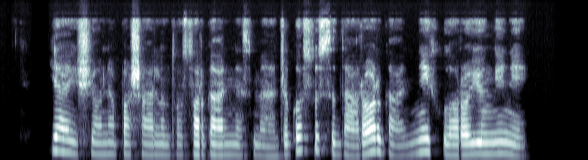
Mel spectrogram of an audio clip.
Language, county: Lithuanian, Marijampolė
